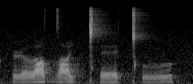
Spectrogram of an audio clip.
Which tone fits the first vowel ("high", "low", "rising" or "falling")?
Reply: rising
